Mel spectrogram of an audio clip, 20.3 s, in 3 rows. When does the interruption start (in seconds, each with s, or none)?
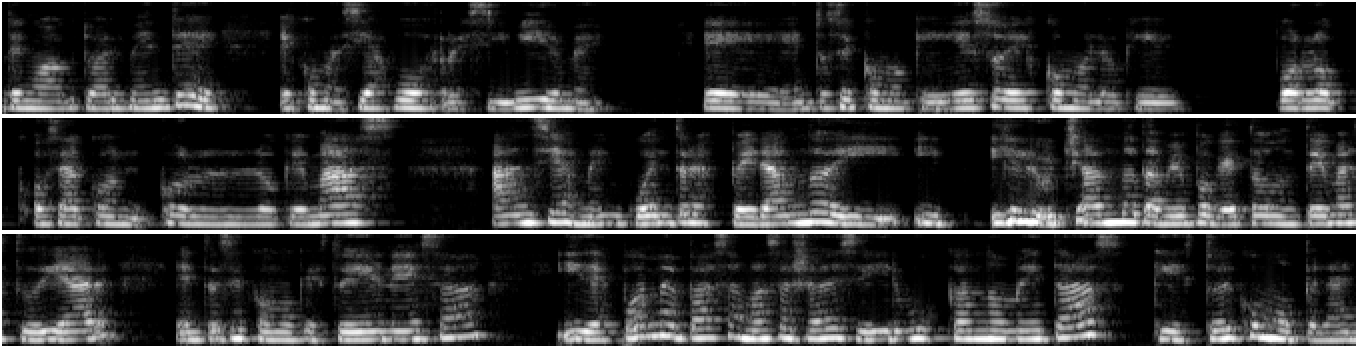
none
